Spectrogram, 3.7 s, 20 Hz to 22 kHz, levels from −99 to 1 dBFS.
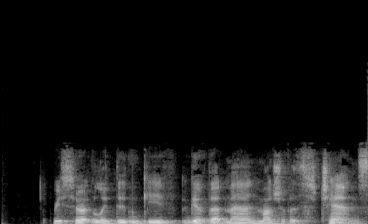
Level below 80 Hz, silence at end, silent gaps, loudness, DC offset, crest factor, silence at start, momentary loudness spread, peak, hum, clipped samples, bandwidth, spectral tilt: -52 dBFS; 0 s; none; -24 LUFS; under 0.1%; 18 dB; 0.55 s; 7 LU; -6 dBFS; none; under 0.1%; 7.8 kHz; -5.5 dB/octave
